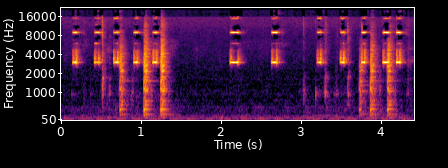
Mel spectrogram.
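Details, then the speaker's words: Ademco 6128 alarm keypad on a bench test, fire zone initiating device triggered: sharp high-pitched electronic beeps in quick irregular bursts in a quiet room, the fire zone alarm. "So anyway, let's go ahead and test out the initiating devices here. First we'll do the fire zone."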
